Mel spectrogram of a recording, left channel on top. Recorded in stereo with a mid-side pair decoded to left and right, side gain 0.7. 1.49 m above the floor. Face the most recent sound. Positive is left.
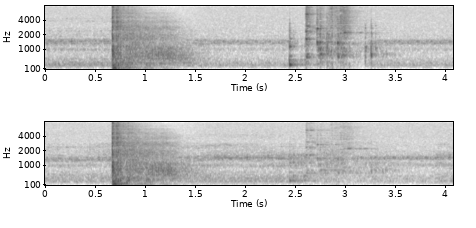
turn(degrees=60)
